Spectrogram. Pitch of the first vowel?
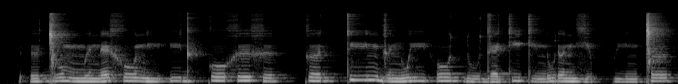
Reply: low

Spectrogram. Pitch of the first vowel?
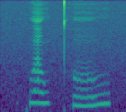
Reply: high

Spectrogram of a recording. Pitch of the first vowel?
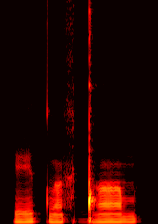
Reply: rising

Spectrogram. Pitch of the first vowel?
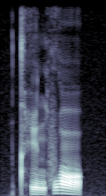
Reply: low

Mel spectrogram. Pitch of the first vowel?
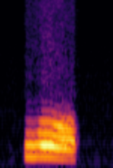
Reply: low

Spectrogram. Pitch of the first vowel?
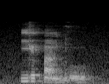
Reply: high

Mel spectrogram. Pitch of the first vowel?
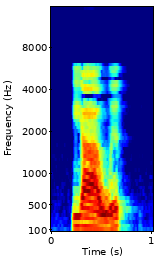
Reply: low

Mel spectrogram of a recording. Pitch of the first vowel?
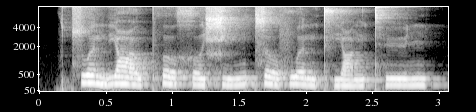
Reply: falling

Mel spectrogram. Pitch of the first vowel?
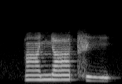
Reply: high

